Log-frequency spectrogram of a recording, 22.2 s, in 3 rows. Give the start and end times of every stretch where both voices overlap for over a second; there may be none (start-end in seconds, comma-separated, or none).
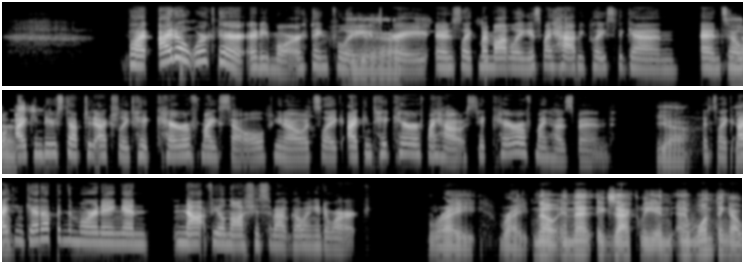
none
